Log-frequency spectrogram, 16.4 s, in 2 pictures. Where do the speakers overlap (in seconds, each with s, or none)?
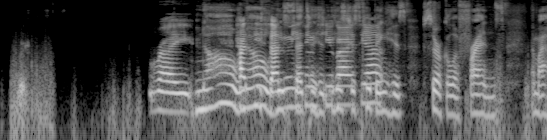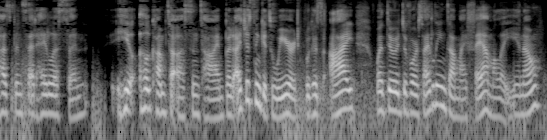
3.5 s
